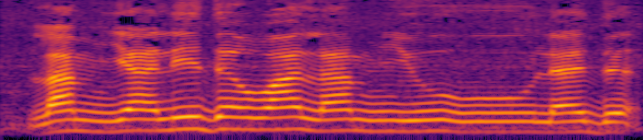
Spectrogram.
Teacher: cara membacanya selain ditekan juga dipantulkan · terdapat dal sukun, di mana cara bacanya kita tekan dan kita pantulkan. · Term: huruf Qalqalah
